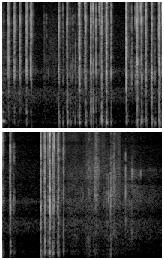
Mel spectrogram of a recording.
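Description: Typing on a computer keyboard: quick runs of keystroke clicks for the first four and a half seconds, entering a search query, then only faint sounds near the end.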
